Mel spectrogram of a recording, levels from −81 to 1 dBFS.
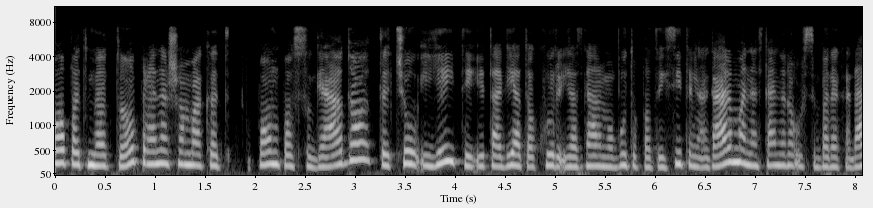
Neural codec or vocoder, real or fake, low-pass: codec, 16 kHz, 4 kbps, FreqCodec, smaller model; fake; 7.2 kHz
